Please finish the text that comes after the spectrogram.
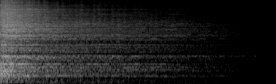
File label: hihat - opened; JazzFunkKit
